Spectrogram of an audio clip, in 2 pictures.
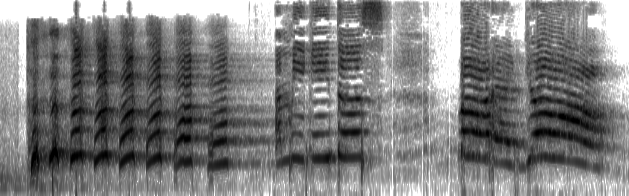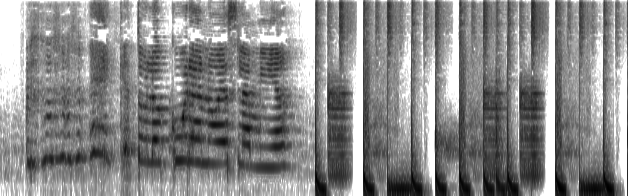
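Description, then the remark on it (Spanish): A canned laughter effect: several voices burst into loud, bouncy laughs in quick waves, followed by a few seconds of sharp, rapid hand clapping at the end. “si supieran que solo es un efecto de sonido.”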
